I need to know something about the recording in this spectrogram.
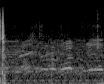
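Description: Near silence at a ballpark, with faint, distant voices.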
